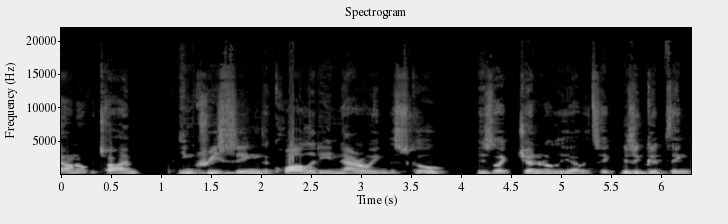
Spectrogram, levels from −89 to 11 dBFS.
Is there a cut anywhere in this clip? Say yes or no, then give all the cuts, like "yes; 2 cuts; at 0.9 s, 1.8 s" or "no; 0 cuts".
yes; 1 cut; at 1.1 s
